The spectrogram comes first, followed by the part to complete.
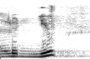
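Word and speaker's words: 論語: Yang pertama judulnya Dasu, yang kedua lunyu. Bacanya misah ya kalau disambung jadi lunyu. Y kalau lunyu licin.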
